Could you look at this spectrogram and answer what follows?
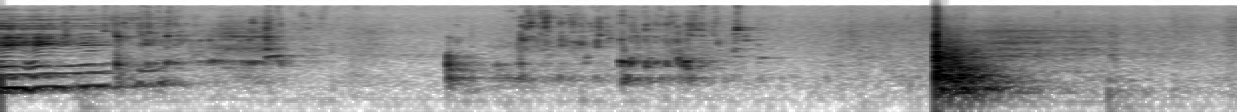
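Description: Liquid poured from a glass bottle into small glass jars, then glasses handled on a wooden table, with a sudden loud knock a little over four and a half seconds in.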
